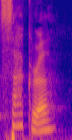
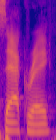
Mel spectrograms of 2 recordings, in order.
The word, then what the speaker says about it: Sacre: Roy Hibbert, Robert Sacre, Meta World Peace, and Ryan Kelly. – It's pronounced Sacre.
